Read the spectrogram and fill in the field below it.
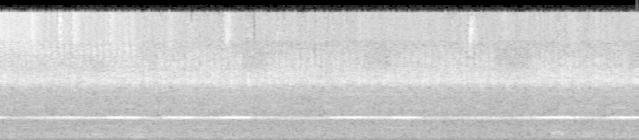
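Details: At night in southern Crimea, crickets keep up a steady high trill with pulsing bright notes, accompanied by a breeze's broad hiss and a low background rumble.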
